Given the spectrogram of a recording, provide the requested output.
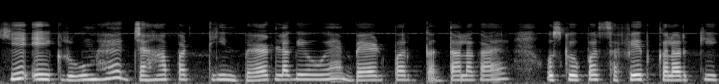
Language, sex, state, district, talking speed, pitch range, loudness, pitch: Hindi, female, Rajasthan, Jaipur, 175 wpm, 205-230 Hz, -16 LUFS, 220 Hz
